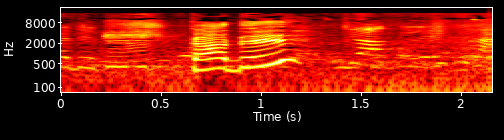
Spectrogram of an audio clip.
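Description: Speech: children talking and calling out in high-pitched voices.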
